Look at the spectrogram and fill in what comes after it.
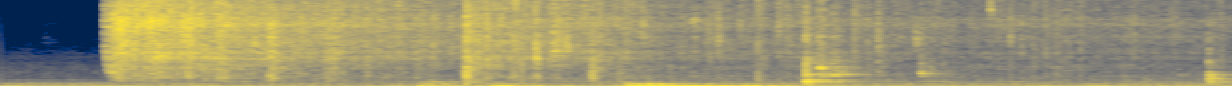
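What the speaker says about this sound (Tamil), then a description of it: "ஓ எண்ணெய் நல்லா சூடாகிடுச்சு. இந்த மாதிரி கையில் எடுத்து போட்டுடலாம்." Onion bajji batter drops into hot oil with a sudden loud sizzle that starts abruptly and keeps crackling and bubbling steadily, close by, with no voices.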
